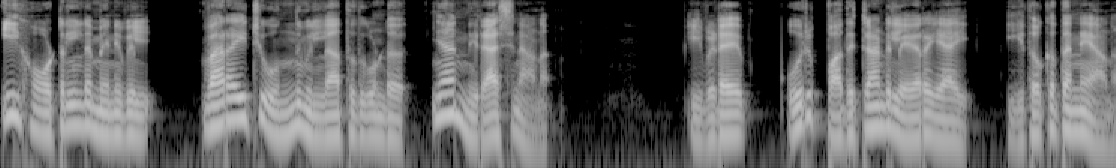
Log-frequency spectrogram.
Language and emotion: Malayalam, disgusted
